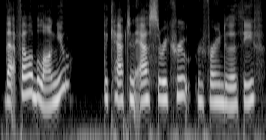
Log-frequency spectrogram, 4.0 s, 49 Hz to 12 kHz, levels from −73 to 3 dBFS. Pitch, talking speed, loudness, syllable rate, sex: 245 Hz, 195 wpm, -18 LUFS, 5.9 syllables/s, female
